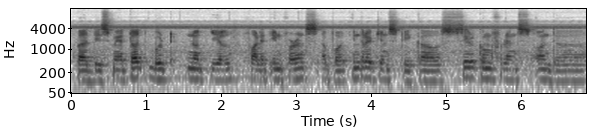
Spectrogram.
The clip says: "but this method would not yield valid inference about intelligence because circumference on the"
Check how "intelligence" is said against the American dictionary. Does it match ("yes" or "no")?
yes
